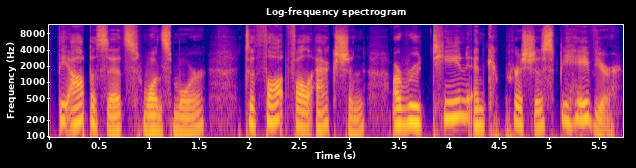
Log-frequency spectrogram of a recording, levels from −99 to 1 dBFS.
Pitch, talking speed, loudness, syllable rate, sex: 160 Hz, 125 wpm, -19 LUFS, 4.9 syllables/s, male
